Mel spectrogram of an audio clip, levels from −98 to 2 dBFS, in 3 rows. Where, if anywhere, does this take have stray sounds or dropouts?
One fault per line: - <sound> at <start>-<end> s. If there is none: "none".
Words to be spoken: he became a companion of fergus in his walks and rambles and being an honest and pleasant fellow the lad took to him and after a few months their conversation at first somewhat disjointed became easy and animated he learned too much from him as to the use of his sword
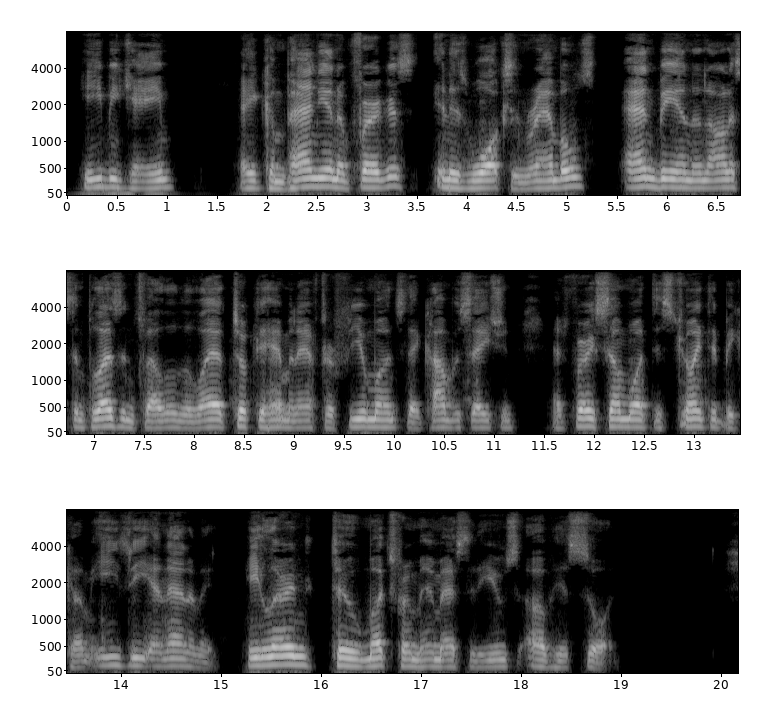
none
